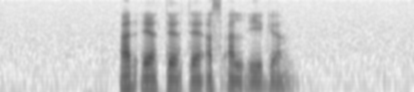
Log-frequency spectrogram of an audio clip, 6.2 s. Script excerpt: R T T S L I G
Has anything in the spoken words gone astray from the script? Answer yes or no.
yes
